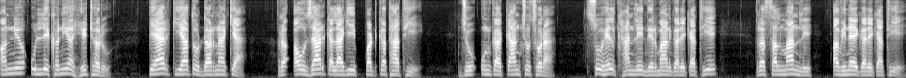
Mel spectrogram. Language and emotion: Nepali, neutral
